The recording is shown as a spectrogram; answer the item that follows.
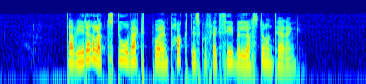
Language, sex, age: Norwegian, female, 32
